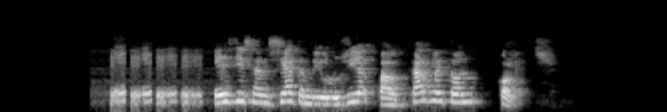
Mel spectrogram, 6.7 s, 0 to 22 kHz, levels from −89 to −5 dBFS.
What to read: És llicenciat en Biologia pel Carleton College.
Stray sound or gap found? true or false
true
